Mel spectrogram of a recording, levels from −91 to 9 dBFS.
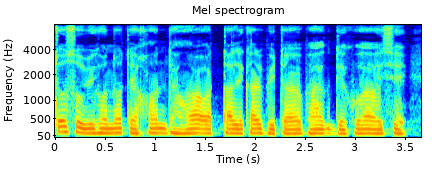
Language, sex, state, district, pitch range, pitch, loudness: Assamese, male, Assam, Kamrup Metropolitan, 110-120 Hz, 115 Hz, -16 LUFS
